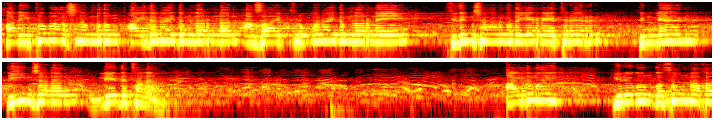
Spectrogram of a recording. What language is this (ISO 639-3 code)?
ron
